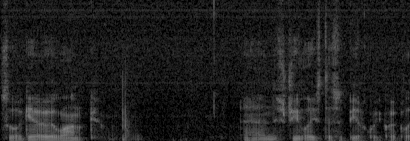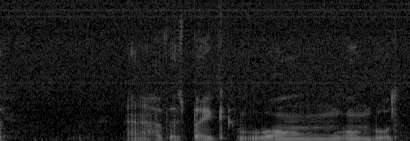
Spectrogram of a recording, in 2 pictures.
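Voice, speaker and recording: In a Scottish accent, the dark, mellow voice moves at a fairly slow pace with flat, monotone intonation and long, frequent pauses. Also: man, fairly low pitch for a man. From Scotland. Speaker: vlogger telling paranormal stories. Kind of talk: casual personal storytelling.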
